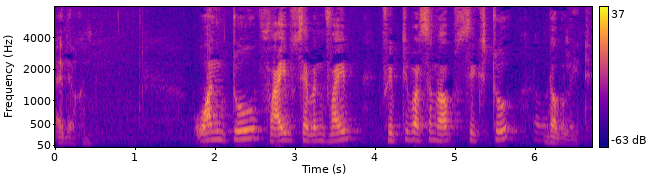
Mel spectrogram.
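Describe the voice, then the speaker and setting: Man, live saree sales pitch, excited, repetitive, calls out to helpers. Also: moderate pace. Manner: excited, repeats words, directs helpers. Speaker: saree shop seller.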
